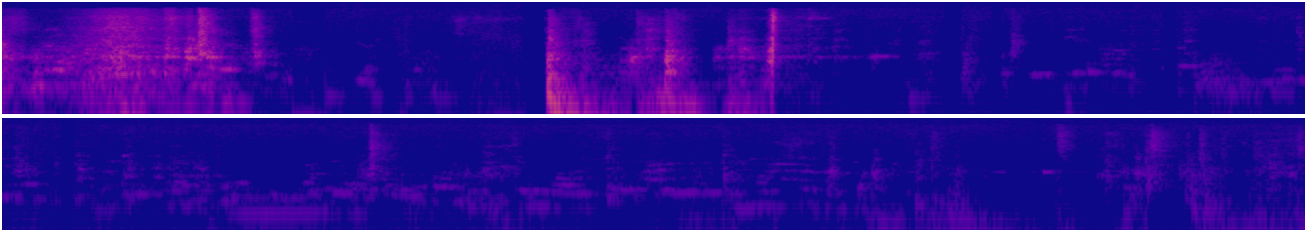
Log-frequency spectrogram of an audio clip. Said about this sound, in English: Now, let me just close the door for a second.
